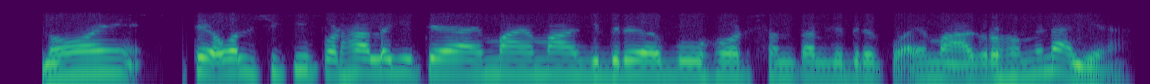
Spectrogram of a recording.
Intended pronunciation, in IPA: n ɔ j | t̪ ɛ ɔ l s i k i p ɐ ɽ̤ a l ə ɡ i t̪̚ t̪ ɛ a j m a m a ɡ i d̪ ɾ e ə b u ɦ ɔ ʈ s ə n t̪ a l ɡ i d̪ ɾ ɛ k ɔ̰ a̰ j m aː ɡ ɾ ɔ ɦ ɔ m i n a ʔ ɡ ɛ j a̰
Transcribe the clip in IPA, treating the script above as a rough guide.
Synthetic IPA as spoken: n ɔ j | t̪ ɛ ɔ l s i k i p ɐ ɽ̤ a l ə ɡ i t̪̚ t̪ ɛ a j m a m a ɡ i d̪ ɾ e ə b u ɦ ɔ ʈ s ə n t̪ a l ɡ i d̪ ɾ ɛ k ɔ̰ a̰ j m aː ɡ ɾ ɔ ɦ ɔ m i n a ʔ ɡ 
